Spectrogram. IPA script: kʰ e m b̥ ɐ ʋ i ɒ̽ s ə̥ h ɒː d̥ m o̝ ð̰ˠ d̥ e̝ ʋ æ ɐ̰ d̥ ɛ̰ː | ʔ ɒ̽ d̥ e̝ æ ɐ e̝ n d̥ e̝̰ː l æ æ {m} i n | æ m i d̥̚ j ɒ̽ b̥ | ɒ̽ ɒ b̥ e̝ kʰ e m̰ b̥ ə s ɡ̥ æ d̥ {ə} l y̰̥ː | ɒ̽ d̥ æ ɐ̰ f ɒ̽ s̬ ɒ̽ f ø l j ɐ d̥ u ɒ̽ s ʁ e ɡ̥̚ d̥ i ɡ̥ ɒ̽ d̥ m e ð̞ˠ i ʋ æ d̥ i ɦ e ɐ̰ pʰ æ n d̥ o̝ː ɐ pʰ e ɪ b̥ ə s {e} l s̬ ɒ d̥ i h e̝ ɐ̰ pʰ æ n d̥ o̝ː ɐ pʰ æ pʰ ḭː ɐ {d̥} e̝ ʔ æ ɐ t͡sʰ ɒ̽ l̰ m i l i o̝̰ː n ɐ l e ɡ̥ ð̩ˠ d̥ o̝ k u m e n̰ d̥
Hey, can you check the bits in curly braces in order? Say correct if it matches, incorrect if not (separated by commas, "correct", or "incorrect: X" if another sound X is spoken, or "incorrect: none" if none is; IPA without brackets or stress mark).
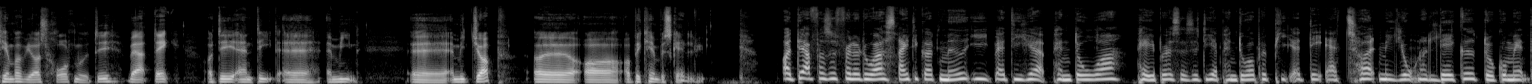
correct, correct, incorrect: æ, correct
